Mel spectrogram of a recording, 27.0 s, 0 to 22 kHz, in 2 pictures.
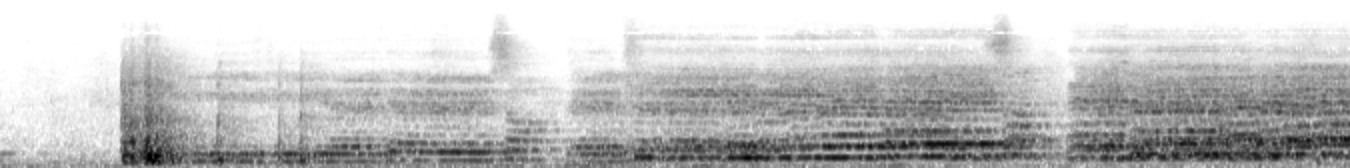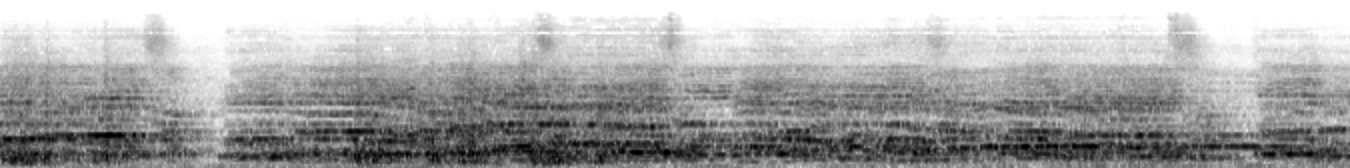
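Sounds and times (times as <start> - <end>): church choir singing: 1.2 - 27.0.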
